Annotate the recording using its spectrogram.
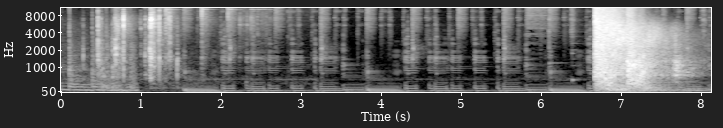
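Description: A single shot from a scoped bolt-action rifle about two-thirds of the way in: sudden and loud, with a reverberant tail of about a second in an indoor range. Background music with a steady beat plays throughout, with a brief sharp tick about a second in.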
